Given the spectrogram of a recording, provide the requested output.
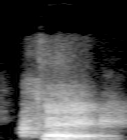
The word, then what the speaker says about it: TeX: the greek letter i it's like a k pronounced like a k uh not like an x so uh we pronounce we pronounce it tech because yeah people kept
